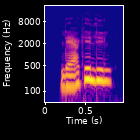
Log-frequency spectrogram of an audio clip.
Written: lærkelil

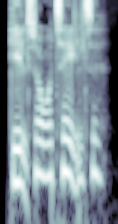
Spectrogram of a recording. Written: gældsovertagelse

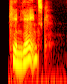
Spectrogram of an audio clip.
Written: kenyansk

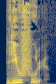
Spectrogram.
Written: livfuld

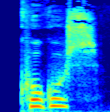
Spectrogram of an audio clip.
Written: kokos

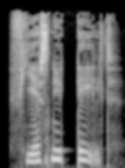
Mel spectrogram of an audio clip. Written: fjersnitdelt

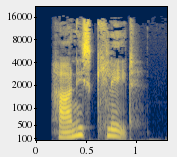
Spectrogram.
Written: harniskklædt

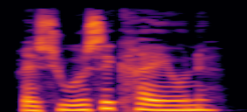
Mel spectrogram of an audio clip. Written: resursekrævende

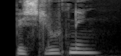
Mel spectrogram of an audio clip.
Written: beslutning

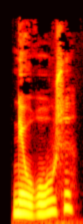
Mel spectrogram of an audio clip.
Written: neurose

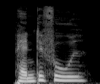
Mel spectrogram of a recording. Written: pantefoged

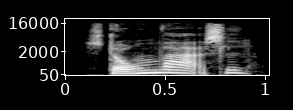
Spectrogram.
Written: stormvarsel

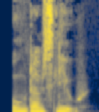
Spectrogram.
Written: ungdomsliv

